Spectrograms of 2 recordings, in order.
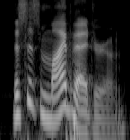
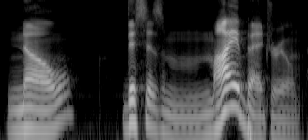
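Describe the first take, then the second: First: Said in the usual way. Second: Slow, lower imitation with a leaned-on MY; sassy child. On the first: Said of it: "I say, But". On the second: Four-year-old claims the bedroom from her uncle-to-be, imitated sass. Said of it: "Stephanie has so much sass".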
